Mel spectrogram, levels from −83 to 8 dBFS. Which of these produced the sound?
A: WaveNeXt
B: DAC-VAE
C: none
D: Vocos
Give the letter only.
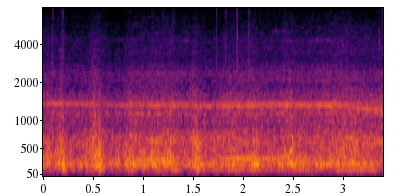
C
